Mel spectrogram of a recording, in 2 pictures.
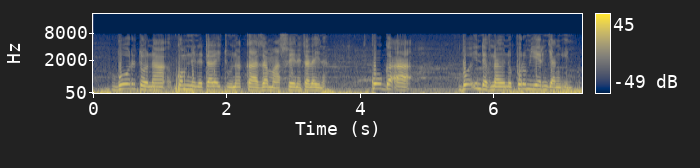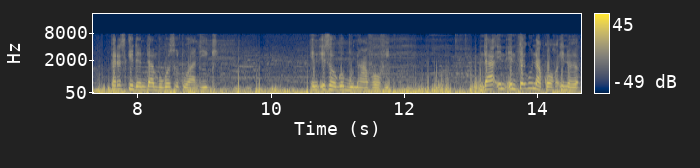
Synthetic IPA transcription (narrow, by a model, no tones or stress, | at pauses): boɾetonakomninetalaitunakazamasfenetalainakoɡaʔa | boindefnajonopoɾomjeɾɲd͡ʒaŋḭnpeɾeskidendambuɡosutwandiki̥ | inʔis̬oɡobunavofi | ndaʔininteɡunakoxḭnojo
